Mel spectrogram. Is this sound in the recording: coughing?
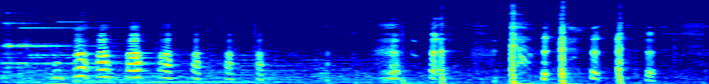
yes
